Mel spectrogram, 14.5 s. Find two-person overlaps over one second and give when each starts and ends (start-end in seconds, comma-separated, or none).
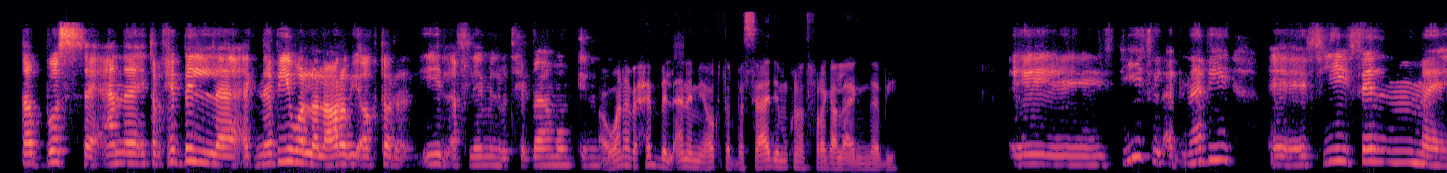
none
